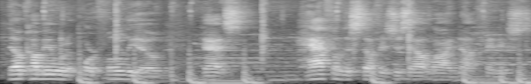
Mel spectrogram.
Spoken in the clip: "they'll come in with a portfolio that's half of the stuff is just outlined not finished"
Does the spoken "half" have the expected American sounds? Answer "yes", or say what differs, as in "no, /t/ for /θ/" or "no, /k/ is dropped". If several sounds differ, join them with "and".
yes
